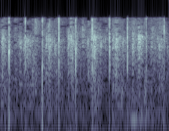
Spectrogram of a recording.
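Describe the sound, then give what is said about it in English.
An audience at a live event at Brandman University breaks into applause, a steady patter of many hands clapping with sharper individual claps standing out at an irregular rhythm, sustained throughout at moderate loudness. “Wow, that deserves a round of applause, ladies and gentlemen.”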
